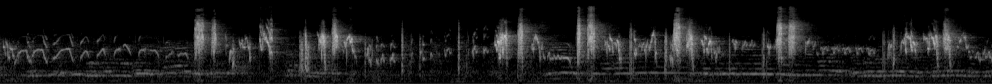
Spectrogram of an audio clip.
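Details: Pet budgie that won't stop singing opens with wavy, bubbling whistled notes, then breaks into loud harsh chatter of clicks, squeaks and bright chirps for the rest.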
